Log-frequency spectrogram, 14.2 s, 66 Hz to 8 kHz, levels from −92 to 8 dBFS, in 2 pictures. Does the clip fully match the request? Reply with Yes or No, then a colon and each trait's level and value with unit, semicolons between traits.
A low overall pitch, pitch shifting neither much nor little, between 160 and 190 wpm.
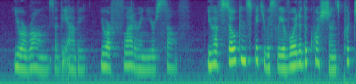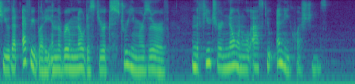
No: medium, 165 Hz; average, 4.2 semitones; average, 165 wpm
